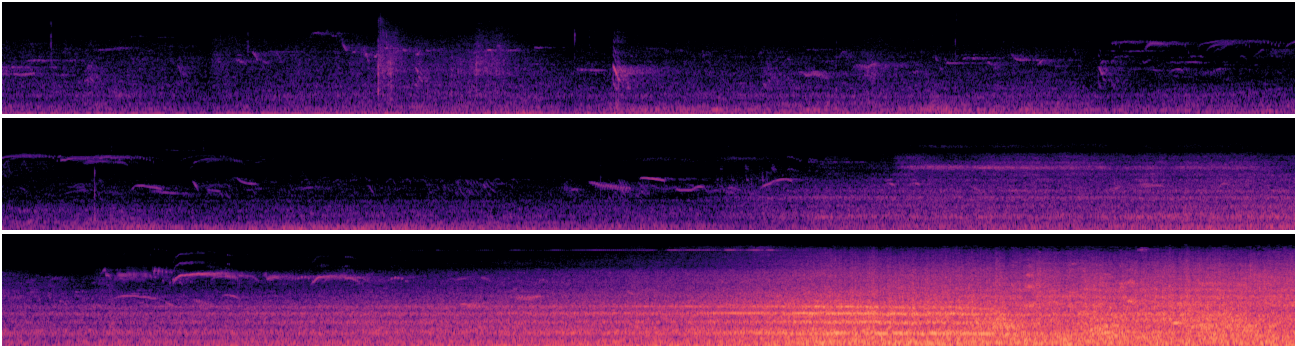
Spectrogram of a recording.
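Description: Electric freight locomotive hauling an intermodal container train, approaching and passing close by. It grows steadily louder from about halfway, with a steady whine of several tones as the locomotive nears, then a loud rumble and rattle of wagons rolling past near the end. Faint bird chirps are heard before the train arrives.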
